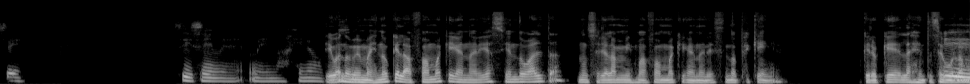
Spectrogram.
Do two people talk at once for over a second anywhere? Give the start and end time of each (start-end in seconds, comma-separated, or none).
none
